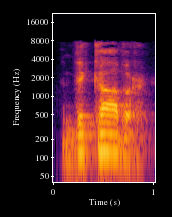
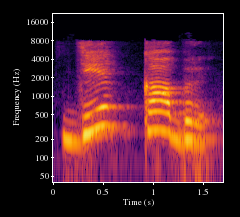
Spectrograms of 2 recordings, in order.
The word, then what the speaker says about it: Декабрь: Notice the difference between this is a real B, and this is something called the soft sign. It's not pronounced at all.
